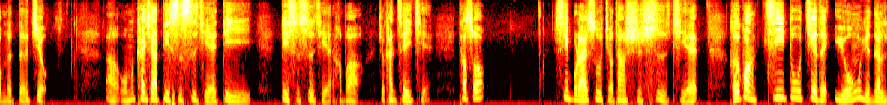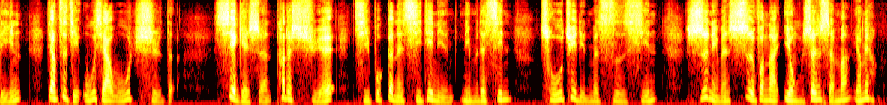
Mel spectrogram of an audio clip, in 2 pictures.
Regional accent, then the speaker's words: China; 我们中国人跟随师傅学徒，有的学做木工

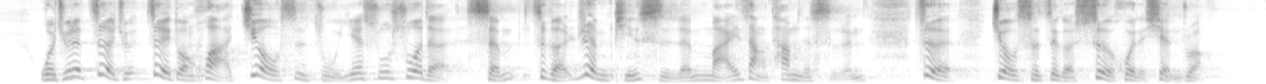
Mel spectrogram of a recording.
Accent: China; 其实这个意思就我们中国人来说其实一点都不难理解。

